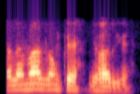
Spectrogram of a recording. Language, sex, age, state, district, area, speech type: Santali, male, 18-30, West Bengal, Bankura, rural, conversation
